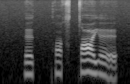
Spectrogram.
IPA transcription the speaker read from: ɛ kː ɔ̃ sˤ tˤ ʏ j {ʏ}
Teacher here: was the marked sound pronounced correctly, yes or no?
no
